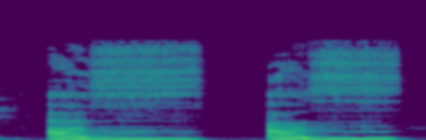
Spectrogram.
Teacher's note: तो जहर है इस वजह से सिर्फ रखावा यानी कि साउंड है, रनिंग साउंड है, जिसकी वजह से क्या होता है कि ज़ुबान की जो नोक है वो मखरिज पर वाइब्रेट करती है, जिससे बजिंग साउंड आता है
